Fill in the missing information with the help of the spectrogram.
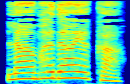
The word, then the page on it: ಲಾಭದಾಯಕ: Kannada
